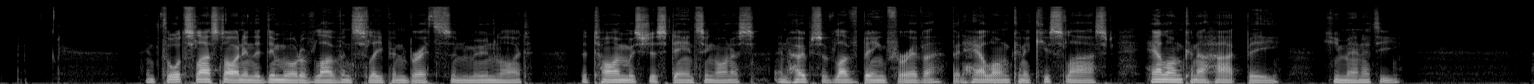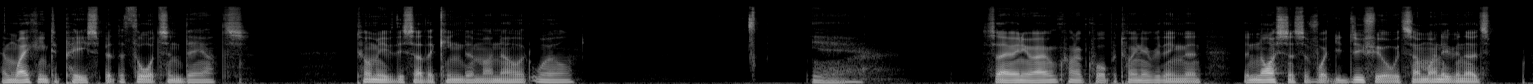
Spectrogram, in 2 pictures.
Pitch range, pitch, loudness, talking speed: 95-105 Hz, 100 Hz, -26 LUFS, 165 wpm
